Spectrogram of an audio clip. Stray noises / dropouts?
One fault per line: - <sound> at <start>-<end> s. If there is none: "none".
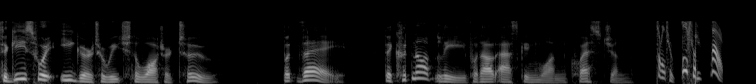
- chirp at 6.6-7.2 s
